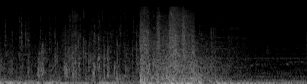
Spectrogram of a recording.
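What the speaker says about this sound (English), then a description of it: "all those shots!" Gunfire in the video game Black Ops Cold War comes as a dense, continuous volley of rapid shots that swells midway and then fades, heard up close with no talking.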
